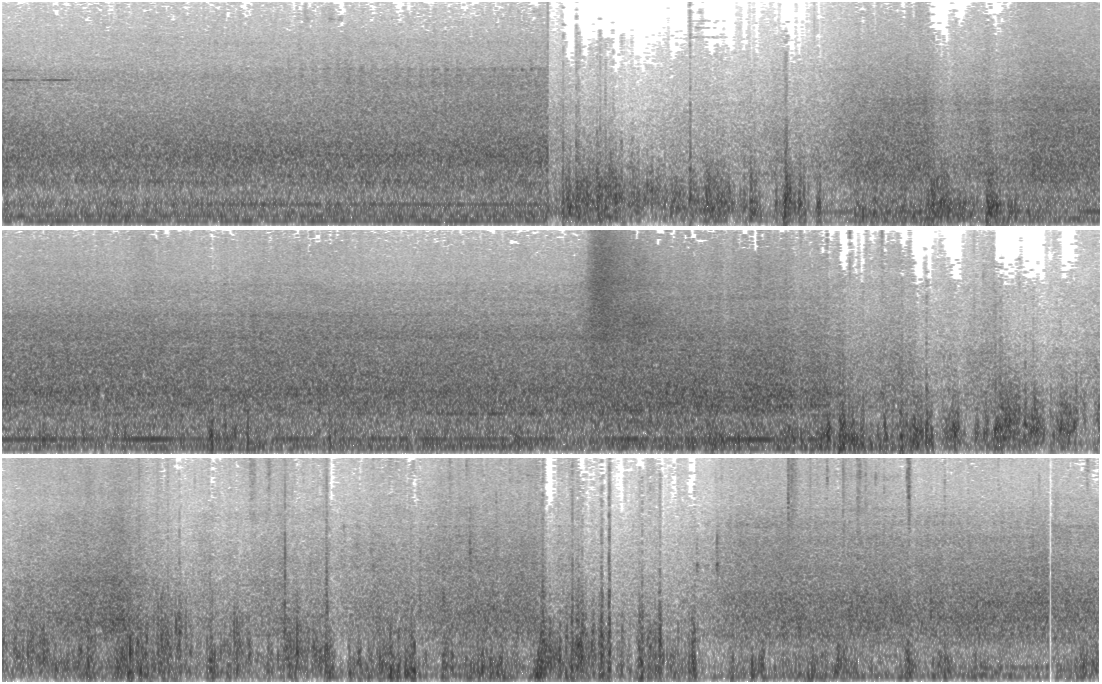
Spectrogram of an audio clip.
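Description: A vehicle engine running at idle with a steady low hum; from about five seconds in, gusty wind buffets the microphone and largely covers it.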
